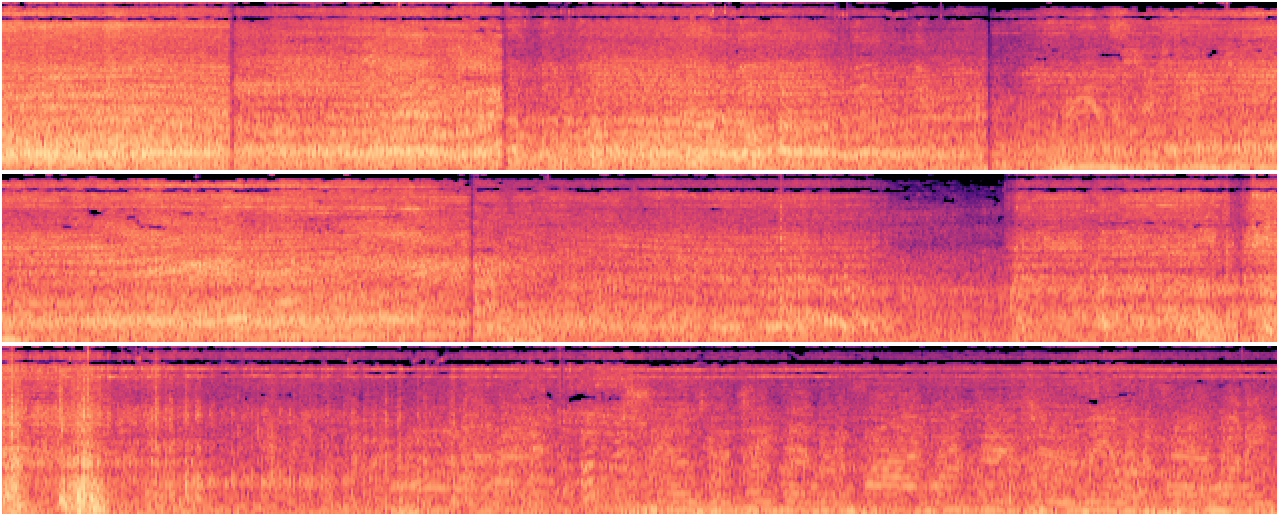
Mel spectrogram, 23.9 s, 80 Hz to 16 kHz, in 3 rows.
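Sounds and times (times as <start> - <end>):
rc truck motors revving: 0.0 - 23.9.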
